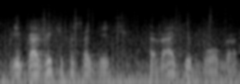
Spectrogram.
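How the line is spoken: Hesitant pitiful plea. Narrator (Russian): Он просил нерешительным и жалким голосом

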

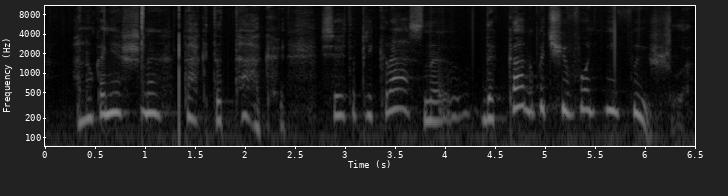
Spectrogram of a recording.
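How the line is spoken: Quiet speech. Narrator (Russian): говорил тихо

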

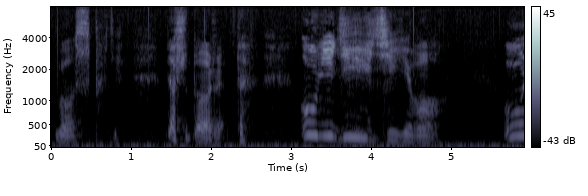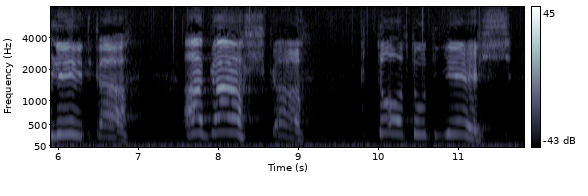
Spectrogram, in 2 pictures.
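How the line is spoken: Sick man moaning. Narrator (Russian): стонал больной

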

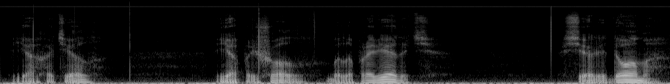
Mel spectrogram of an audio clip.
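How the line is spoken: Quiet, faltering. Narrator (Russian): тихо отвечал Архип, запинаясь

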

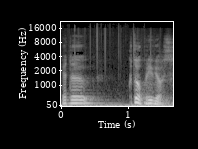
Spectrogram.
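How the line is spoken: Plain. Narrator (Russian): спросил он

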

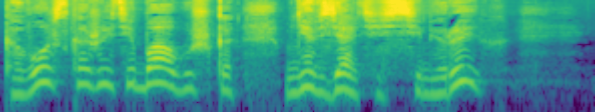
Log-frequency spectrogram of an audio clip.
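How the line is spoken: Stealthy child's whisper. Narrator (Russian): внучка в полночь крадучись шепнет

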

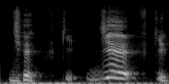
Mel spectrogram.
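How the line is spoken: Moaning. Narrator (Russian): простонала она

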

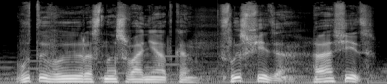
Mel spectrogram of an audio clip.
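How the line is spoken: Warm, affectionate. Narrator (Russian): тепло улыбнулась и ласково сказала ему вслед

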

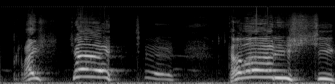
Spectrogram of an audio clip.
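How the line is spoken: Shouting from above. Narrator (Russian): кричал он им сверху

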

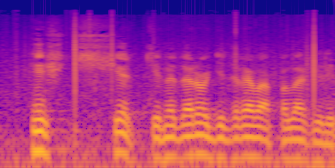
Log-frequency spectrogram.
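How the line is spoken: Grumbling. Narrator (Russian): проворчал он

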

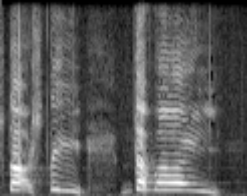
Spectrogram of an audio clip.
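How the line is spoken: Wild shout. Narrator (Russian): Лапу, обернувшись к Петру, закричал диким голосом

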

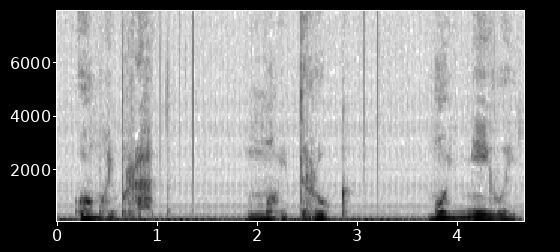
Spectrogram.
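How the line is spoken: Tender passionate whisper. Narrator (Russian): шептали ее губы, так сладостно билось и таяло в ее груди

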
